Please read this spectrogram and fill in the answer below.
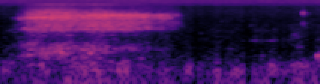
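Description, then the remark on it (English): A single long, steady nasal inhale, fairly loud, with a hissing airy rush lasting over a second before fading into quiet, taken during a guided collective breathing exercise of breathing in through the nose and out through the mouth. “Again, breathing in through our nose”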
